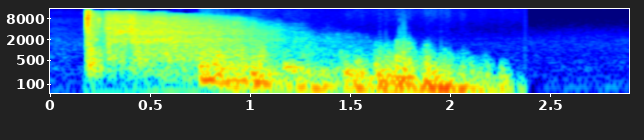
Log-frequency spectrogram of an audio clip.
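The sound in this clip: A single gunshot fired at close range at someone's head: a sharp, very loud blast rolls into a rumbling, crackling tail lasting about two seconds, then cuts to silence.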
